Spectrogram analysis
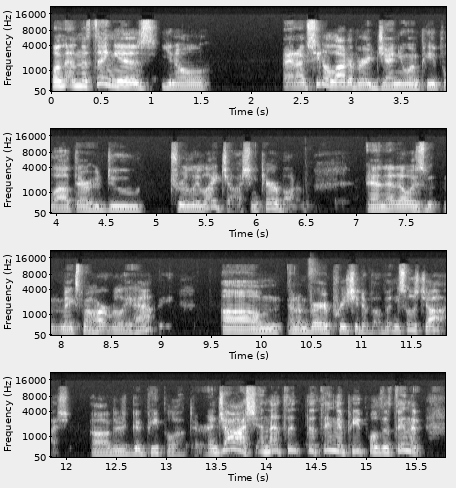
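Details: Adult speaker, interview; ordinary speech.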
